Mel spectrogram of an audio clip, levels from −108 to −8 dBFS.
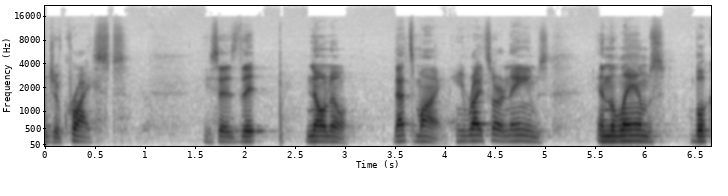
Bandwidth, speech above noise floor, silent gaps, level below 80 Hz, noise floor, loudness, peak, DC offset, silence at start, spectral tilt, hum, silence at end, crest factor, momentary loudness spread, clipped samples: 17.5 kHz; 32 dB; none; -78 dBFS; -57 dBFS; -25 LUFS; -6 dBFS; under 0.1%; 0 s; -4.5 dB/octave; none; 0 s; 22 dB; 18 LU; under 0.1%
